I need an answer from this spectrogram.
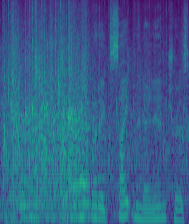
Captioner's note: cheering and applause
